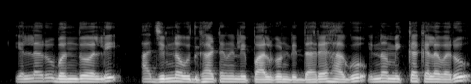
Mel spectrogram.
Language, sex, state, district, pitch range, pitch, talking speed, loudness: Kannada, male, Karnataka, Mysore, 120-135 Hz, 130 Hz, 140 wpm, -14 LUFS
